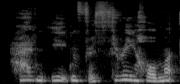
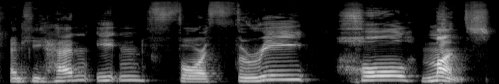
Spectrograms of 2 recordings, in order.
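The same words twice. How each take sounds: First: Much softer, "three" stressed; hushed repeat. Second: "three whole" stretched out slowly; drawn-out emphasis. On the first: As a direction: murmur "three whole months" in awe. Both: Shown as a demonstration.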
